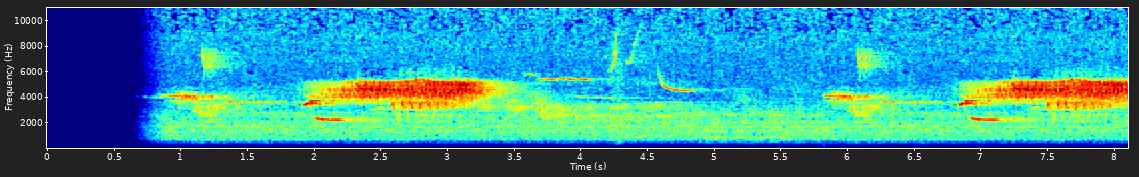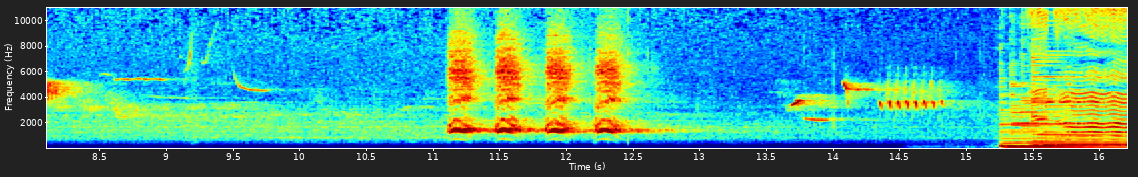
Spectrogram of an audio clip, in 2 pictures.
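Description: Outdoor bird ambience with scattered bird calls, then a crow cawing four times in quick succession about eleven seconds in, followed by a short run of chirps. Music starts just before the end.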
